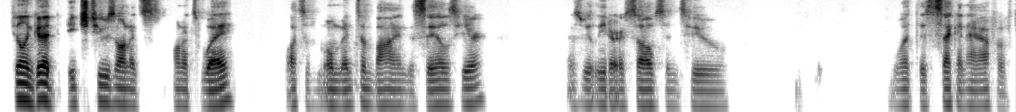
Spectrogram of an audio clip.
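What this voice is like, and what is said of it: Hoarse, gravelly voice. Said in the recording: “You're sounding a bit grizzly ... Maybe I'll come off like a better late night DJ voice today.”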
